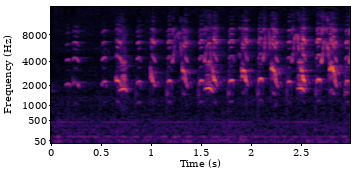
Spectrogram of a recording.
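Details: Osprey at a nest on Hog Island near Bremen, Maine, filmed by a nest camera before dawn on 07-03-2018: rapid run of sharp, high chirping whistles, several per second, rising in strength over a steady low electrical hum.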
